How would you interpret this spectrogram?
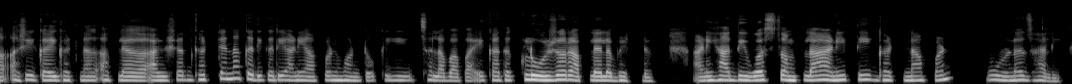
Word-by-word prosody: अशी 210 +2 -1
काही 190 -1 +2
घटना 190 -1 -4
आपल्या 190 -2 -1
आयुष्यात 185 +3 -1
घटते 220 +4 -2
ना 260 +2 +2
कधी-कधी 205 -3 -1
आणि 195 -1 -1
आपण 185 +2 -2
म्हणतो, 180 -2 0
की 195 -2 -5
चला 185 -4 -2
बाबा 170 0 -5
एखादं 190 +1 -3
क्लोजर 215 -1 +6
आपल्याला 185 -1 +2
भेटलं. 175 -2 -4 0.4
आणि 180 +2 +1
हां, 200 0 +3
दिवस 195 +1 +3
संपला 195 -2 +3
आणि 205 0 +4
ती 220 0 0
घटना 190 -1 -1
पण 220 +4 0 0.4
पूर्ण 200 -2 0
झाली. 185 -6 -5
195 Hz, 155 wpm, -22 LUFS, 185-205 Hz, 0.4 s, क्लोजर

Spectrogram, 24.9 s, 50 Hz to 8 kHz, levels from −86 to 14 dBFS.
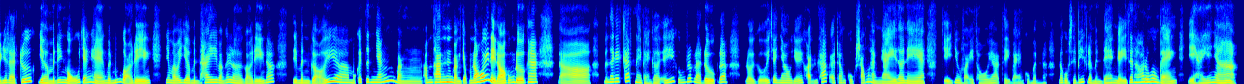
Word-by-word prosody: như 205 +5 0
là 200 -4 +1
trước 265 - +3
giờ 205 -4 +2
mình 180 -1 -2
đi 235 +2 -1
ngủ 195 -2 +1
chẳng 245 +3 +2
hạn, 180 -5 0
mình 190 -1 -1
muốn 240 +7 -3
gọi 160 -3 +2
điện, 175 +2 +1 0.3
nhưng 230 -1 -3
mà 195 - +1
bây 210 +3 0
giờ 205 -3 +1
mình 185 -1 -5
thay 240 +3 +1
bằng 200 -3 -2
cái 240 +3 -3
lời 185 -5 -1
gọi 170 -1 -4
điện 160 +2 -2
đó 275 +7 -1 0.4
thì - - 0
mình 185 -1 -2
gởi, 225 - +3
ơ, 245 -5 +1
một 210 -5 -5
cái 245 - -1
tin 255 -1 0
nhắn 250 +8 +2 0.2
bằng 170 -3 -3
âm 240 +2 -2
thanh, 255 +1 +6
bằng 170 -5 +1
giọng - - -1
nói 265 - +8
này 190 - +8
nọ 180 +3 +7
cũng 225 +4 -2
được 205 -1 +4
ha. 270 0 +5 0.4
Đó, 180 +2 +1 0.3
mình - - -5
thấy 275 +1 +2
cái 305 +1 0
cách 345 +2 +2
này 235 -4 -2
bạn 160 -1 -8
gợi 175 0 -5
ý 235 - 0
cũng 235 0 -5
rất 310 +3 -2
là 235 -7 0
được 175 -1 +1
đó. 265 +2 +2 0.4
Rồi 150 -4 -4
gửi 140 +9 -3
cho - - -3
nhau 210 -1 -3
những 175 -3 -4
cái 205 - -3
khoảnh 200 -3 -4
khắc 310 +3 0
ở - - -5
trong 210 -1 -7
cuộc 160 -6 -10
sống 200 +8 -4
hàng 190 -12 -3
ngày 160 -1 -2
thôi 195 +1 +1
nè. 170 -1 -1 0.3
Chỉ 185 - -5
như 205 -3 -3
vậy 175 - -9
thôi 170 0 -7
á 190 -2 -5
thì 140 - -7
bạn - - -13
của 175 - -15
mình 155 -4 -10
á, 170 - -15 0.2
nó 220 0 -4
cũng 190 -3 -5
sẽ 195 +3 -8
biết 235 +7 -2
là 220 - 0
mình 160 -2 -7
đang 195 +3 -3
nghĩ 140 0 0
tới 245 - +2
nó, 240 +3 0
đúng 280 0 +4
hông 295 -4 +2
bạn? 170 -1 -1 0.2
Vậy - - -1
hay 185 +3 -4
á - - -1
nha. 200 - +2
195 Hz, 245 wpm, -23 LUFS, 175-240 Hz, 0.4 s, nói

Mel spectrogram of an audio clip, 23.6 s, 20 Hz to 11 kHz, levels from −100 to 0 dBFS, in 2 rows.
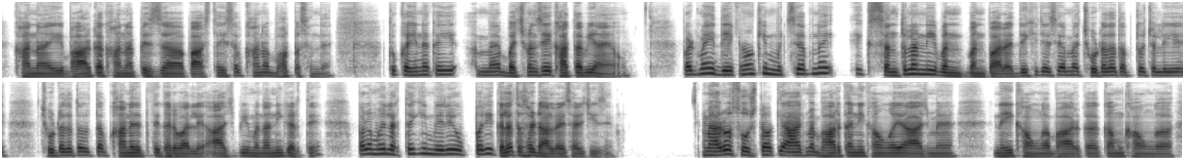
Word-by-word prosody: खाना 110 0 -1
ये 115 +1 -2
बाहर 105 +2 +2
का 130 +1 +3
खाना, 115 -2 -3
पिज़्ज़ा, 110 0 0
पास्ता 100 +3 0
ये 120 - -2
सब 135 +3 -6
खाना 130 +1 -3
बहुत 120 -1 -5
पसंद 105 -1 -9
है। 115 - -16 0.6
तो - - -2
कहीं 155 -2 +1
न 170 +2 -1
कहीं 180 +1 0 0.3
मैं 150 0 -3
बचपन 150 +5 +1
से 165 - 0
ही 170 - +4
खाता 125 -2 +3
भी 130 +1 +1
आया 100 -5 -1
हूँ। 120 +5 -15 0.6
बट 175 0 +3
मैं 215 - +2
ये 225 - +3
देख 170 -2 +1
रहा 190 - -1
हूँ 205 - 0
कि 230 - 0
मुझसे 195 +1 0
अपना 215 +4 -1 0.3
एक 195 - -10
संतुलन 190 +8 +2
नहीं 190 -2 +2
बन 130 -4 +2
बन 115 -1 0
पा 105 - +3
रहा 105 0 +1
है। 105 - -9
देखिए, 130 +5 -4
जैसे 155 0 -1
अब 160 - +3
मैं 160 0 -3
छोटा 145 0 0
था 155 - +3
तब 145 -3 -1
तो 155 - -1
चलिए 145 0 -3 0.4
छोटा 140 +1 0
था 145 - 0
तो 150 0 -1
तब 145 0 -3
खाने 125 0 +2
देते 125 +2 -2
थे - - -2
घरवाले 110 -1 0 0.2
आज 115 -1 -3
भी 130 0 -3
मना 115 -1 -2
नहीं 125 +2 -2
करते। 125 - -3 0.4
पर 185 - +3
अब 205 - 0
मुझे 205 +1 +2
लगता 190 +3 +1
है - - -3
कि 220 +1 -3
मेरे 195 -1 +2
ऊपर 190 +1 0
ये 215 - +2
गलत 150 +4 +5
असर 145 0 +3
डाल 115 -5 +3
रहा 110 - -1
है - - +3
ये - - -2
सारी 110 +1 -3
चीज़ें। 100 -1 -12 0.9
मैं 155 - +4
हर 155 - +7
रोज़ 190 -1 +7
सोचता 160 0 +1
हूँ 165 - +4
कि 170 - +2
आज 140 -1 +5
मैं 155 -2 0
बाहर 120 0 +3
का 130 - -1
नहीं 130 0 -1
खाऊँगा 120 -1 -1
या 120 -1 +4
आज 110 -1 +2
मैं 115 0 -5 0.4
नहीं 120 +2 +1
खाऊँगा 115 -2 -2
बाहर 105 0 -1
का, 110 +2 -4
कम 115 +2 -4
खाऊँगा 105 -2 -4
130 Hz, 260 wpm, -20 LUFS, 115-155 Hz, 0.9 s, हर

